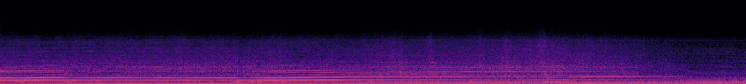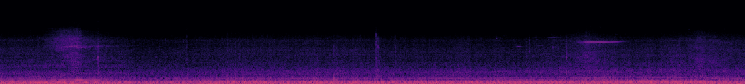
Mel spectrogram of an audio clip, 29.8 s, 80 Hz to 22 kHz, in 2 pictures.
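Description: Ferrari F355's V8 engine heard from inside the car, running at steady cruising revs with its pitch rising slightly a couple of times. About 13 seconds in it drops to a low, uneven rumble of engines idling and creeping along in a line of Ferraris.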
